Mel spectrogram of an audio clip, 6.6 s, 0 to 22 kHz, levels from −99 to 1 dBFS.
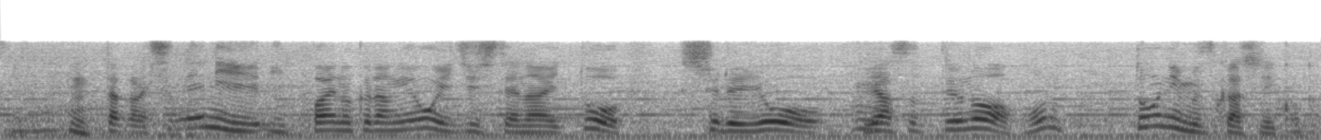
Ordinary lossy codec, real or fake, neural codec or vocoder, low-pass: none; real; none; 7.2 kHz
